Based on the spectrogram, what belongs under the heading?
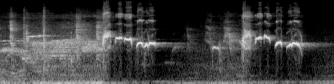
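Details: White-rumped shama singing, recorded as a master song to train other shamas: clear whistled notes near the top of the range in two bursts of four to five quick phrases, with a hissy noisy passage at the start.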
